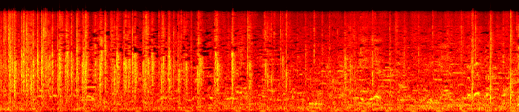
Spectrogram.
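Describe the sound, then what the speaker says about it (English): A crowd at a youth forum in Totota City claps for a visiting political candidate: dense, sustained applause over ten seconds, mixed with a murmur of chatter and voices throughout. "Keep clapping, keep clapping."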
